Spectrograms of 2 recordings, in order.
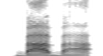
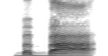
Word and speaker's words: baba: So depending on how you're saying it, it could be baba, chin, baba. Emphasis is on the first syllable, baba. Then there's baba. Emphasis is on the second syllable.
